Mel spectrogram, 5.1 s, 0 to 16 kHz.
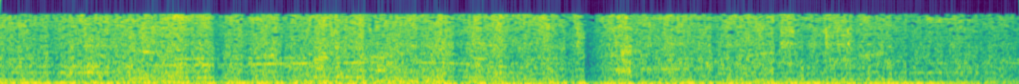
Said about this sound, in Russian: Это автобусная остановка в 7:30. Это сам автобус.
